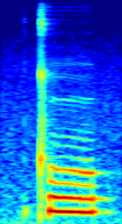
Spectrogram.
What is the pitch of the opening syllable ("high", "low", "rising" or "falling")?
high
